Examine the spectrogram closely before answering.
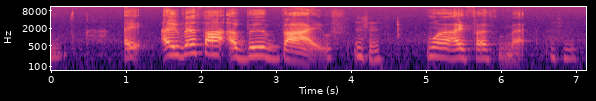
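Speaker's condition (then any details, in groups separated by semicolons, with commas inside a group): Cerebral palsy; diagnosed around age one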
